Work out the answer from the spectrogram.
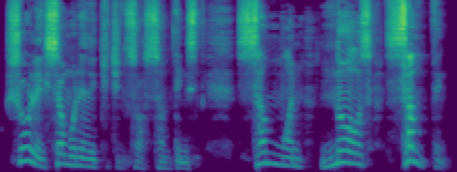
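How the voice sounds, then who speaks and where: A man's voice: a little high, very animated, moderate pace, husky. A man acting a passionate, protective male royal in a romantic audio drama, devoted to his queen, intimate and commanding, using Spanish endearments. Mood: furious, commanding. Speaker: voice actor. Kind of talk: romantic audio roleplay drama addressed to the listener.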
